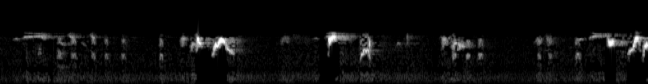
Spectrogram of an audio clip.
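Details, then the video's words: Red-whiskered bulbul, or merbah jambul, giving spaced bursts of lively song: soft chirp series broken by a few louder, swooping warbled phrases, with short silences between them. "red whiskered bulbul/ merbah jambul"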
